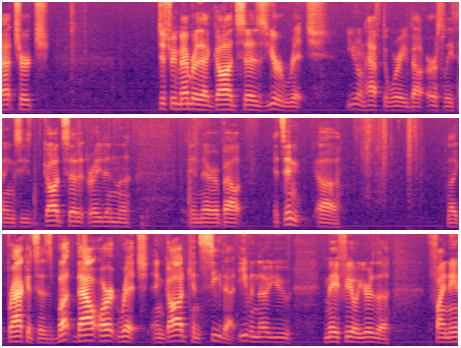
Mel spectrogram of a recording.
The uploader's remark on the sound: Message preached at Word Of Hope Sunday Aug 27, 2023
